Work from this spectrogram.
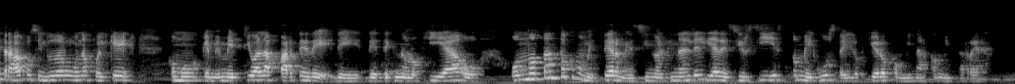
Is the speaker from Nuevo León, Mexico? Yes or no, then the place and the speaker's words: no; Mexico City, Mexico; soy 100% chilanga, soy nacida aquí exactamente en la Ciudad de México.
